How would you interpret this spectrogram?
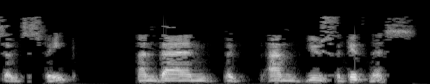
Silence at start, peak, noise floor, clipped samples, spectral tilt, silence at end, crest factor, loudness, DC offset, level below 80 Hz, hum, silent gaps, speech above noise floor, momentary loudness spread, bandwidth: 0 s; 0 dBFS; -78 dBFS; under 0.1%; -4.5 dB/octave; 0.15 s; 18 dB; -17 LUFS; under 0.1%; -64 dBFS; none; none; 61 dB; 11 LU; 10 kHz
